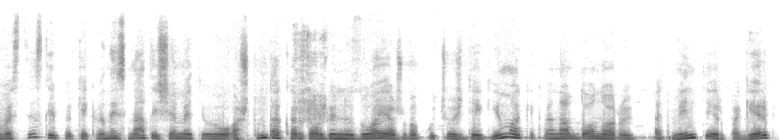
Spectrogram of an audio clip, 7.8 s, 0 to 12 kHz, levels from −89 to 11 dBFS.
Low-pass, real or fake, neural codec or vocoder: 10.8 kHz; real; none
